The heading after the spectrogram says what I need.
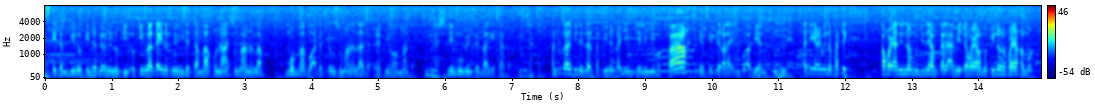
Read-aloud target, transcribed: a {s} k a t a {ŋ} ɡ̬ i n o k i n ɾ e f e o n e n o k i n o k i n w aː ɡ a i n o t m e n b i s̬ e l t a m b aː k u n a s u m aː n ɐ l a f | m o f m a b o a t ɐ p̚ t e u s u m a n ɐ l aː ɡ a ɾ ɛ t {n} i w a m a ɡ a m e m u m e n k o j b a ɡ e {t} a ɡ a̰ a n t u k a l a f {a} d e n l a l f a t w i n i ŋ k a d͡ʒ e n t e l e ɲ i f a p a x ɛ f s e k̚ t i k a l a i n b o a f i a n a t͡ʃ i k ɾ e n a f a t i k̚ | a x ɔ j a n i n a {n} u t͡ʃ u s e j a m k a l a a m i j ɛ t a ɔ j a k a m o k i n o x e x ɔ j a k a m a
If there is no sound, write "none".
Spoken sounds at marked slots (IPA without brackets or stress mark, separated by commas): s, m, n, k, i, m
